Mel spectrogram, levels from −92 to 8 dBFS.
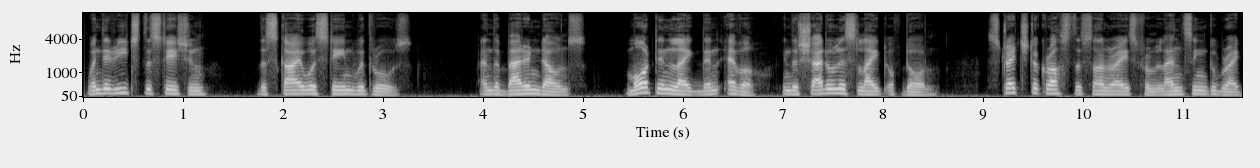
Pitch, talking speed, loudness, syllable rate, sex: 140 Hz, 170 wpm, -18 LUFS, 5.1 syllables/s, male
